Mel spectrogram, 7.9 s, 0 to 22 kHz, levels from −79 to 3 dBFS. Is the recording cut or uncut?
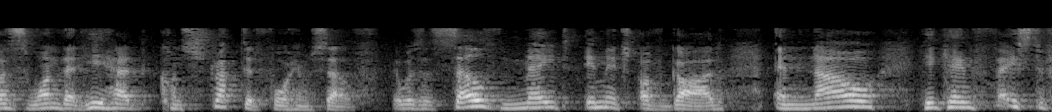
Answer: uncut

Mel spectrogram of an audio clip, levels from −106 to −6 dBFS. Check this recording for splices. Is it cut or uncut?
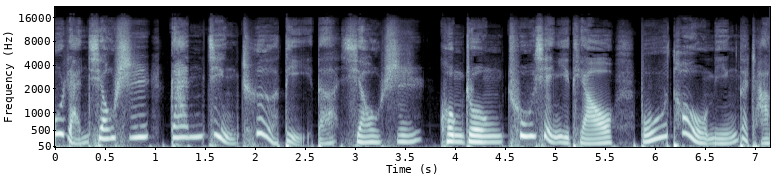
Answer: cut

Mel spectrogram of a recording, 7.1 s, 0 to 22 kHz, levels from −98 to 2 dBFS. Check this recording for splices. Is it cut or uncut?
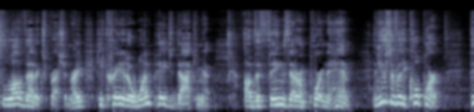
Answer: uncut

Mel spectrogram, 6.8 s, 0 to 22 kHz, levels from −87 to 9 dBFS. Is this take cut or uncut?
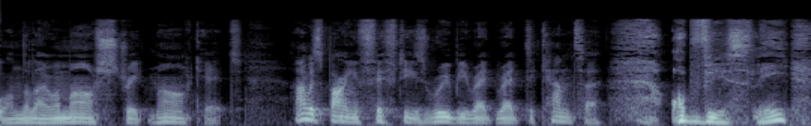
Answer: cut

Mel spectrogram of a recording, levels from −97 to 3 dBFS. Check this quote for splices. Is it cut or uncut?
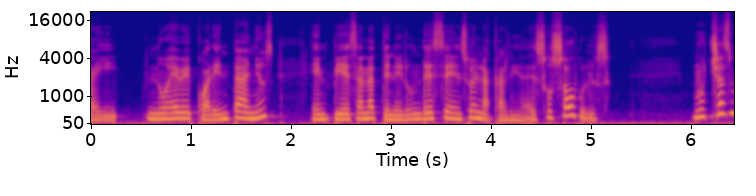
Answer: uncut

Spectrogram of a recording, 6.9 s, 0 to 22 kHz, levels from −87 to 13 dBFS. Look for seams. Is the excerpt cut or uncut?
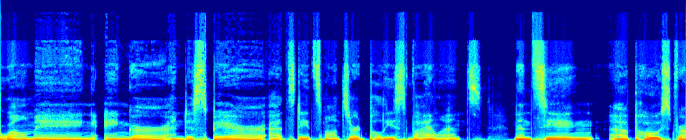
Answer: uncut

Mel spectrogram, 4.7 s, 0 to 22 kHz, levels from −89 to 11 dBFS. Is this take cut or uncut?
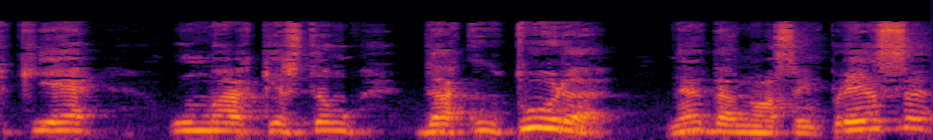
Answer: uncut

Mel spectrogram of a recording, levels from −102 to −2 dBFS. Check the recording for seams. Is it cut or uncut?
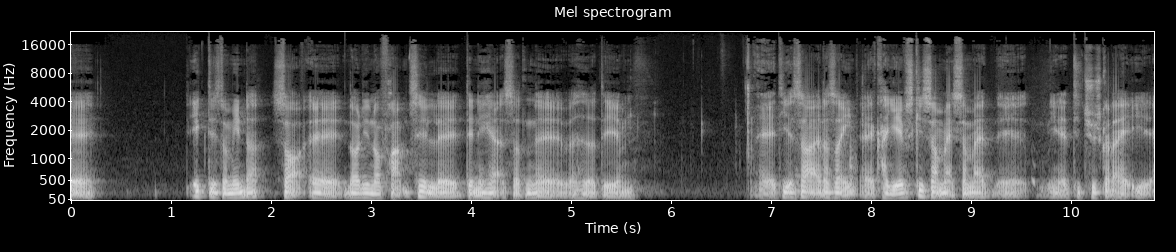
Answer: cut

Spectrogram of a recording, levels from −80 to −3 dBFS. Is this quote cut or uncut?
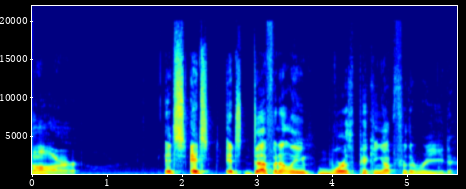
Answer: cut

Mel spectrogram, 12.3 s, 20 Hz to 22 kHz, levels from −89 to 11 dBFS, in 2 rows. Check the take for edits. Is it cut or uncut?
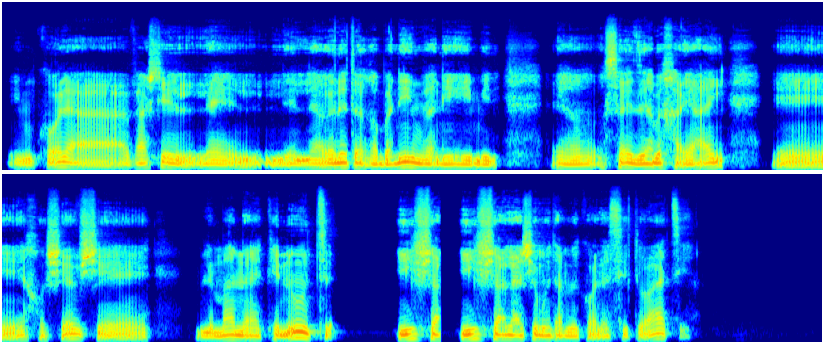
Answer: cut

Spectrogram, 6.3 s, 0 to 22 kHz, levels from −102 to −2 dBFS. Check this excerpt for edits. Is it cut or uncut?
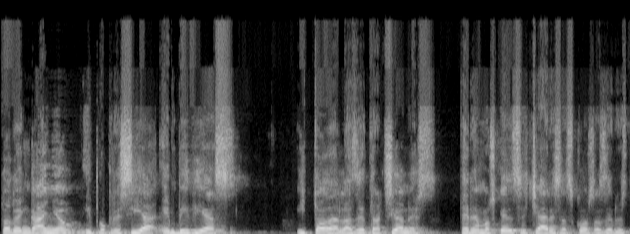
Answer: uncut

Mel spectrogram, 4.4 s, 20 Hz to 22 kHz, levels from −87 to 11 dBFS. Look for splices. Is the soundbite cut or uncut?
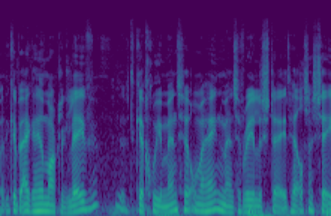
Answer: cut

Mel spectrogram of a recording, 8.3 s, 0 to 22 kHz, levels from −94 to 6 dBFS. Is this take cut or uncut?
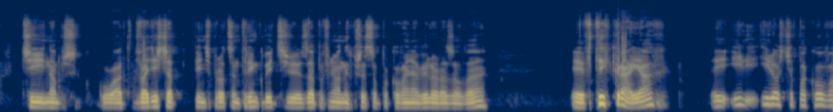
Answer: cut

